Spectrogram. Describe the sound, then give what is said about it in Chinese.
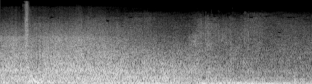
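Air cannons firing, shot by three people at eight charging monsters: a sharp crack right at the start gives way to a loud, continuous roaring rumble of blasts that barely fades over three seconds, with no voices. “有了先前小山的教训，三人没等怪物靠近，就已经开炮了。”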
